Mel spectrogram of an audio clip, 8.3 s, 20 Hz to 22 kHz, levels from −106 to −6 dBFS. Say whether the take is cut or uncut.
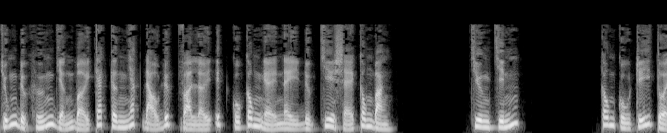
uncut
